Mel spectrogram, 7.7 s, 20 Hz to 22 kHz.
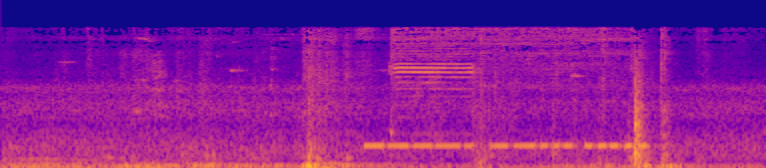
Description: Morse code, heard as a keyed tone, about 20 wpm, 560 Hz, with radio static, room echo and the noise inside a bus. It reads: 975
